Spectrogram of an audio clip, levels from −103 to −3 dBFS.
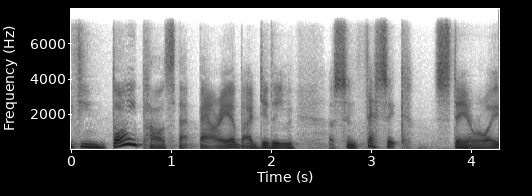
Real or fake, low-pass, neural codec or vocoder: fake; 7.2 kHz; codec, 16 kHz, 0.5 kbps, FunCodec, trained on Chinese and English, 25 frames a second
